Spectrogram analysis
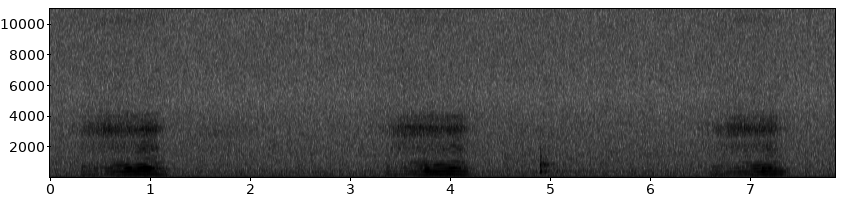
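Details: Snoring at 2 years old: three drawn-out, buzzing snores at about 19 a minute, each with a rough voiced quality, in a quiet room.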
